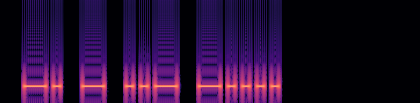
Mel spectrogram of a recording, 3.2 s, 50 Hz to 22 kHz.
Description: Morse code, heard as a keyed tone, about 22 wpm, 700 Hz. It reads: NTU6
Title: All Cut Numbers - 4-Digit 22wpm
